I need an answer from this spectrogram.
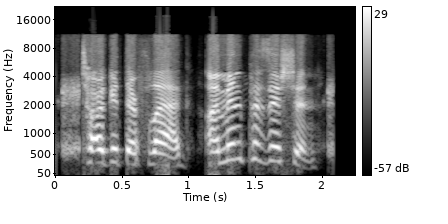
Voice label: Target Flag, Female; T2 Female 01

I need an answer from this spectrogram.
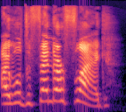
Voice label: Self Defend Flag, Female; Female 02

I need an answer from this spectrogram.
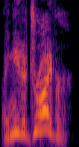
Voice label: Need Driver, Male

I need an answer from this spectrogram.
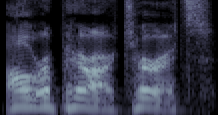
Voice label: Self Repair Turrets, Soldier Male

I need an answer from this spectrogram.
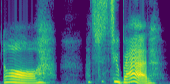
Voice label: Taunt "Aww", Female; Female 02

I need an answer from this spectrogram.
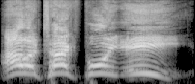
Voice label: ATTACK, Soldier Male

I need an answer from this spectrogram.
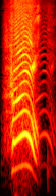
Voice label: Team Help, Female; T2 Female 01

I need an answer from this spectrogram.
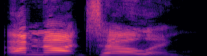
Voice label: Team Don't Know, Female

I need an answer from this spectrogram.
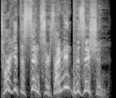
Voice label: Target Sensors, Male

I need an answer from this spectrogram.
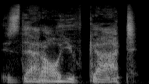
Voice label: Taunt Obnoxious, Male

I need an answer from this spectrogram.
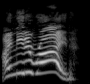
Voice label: Need Ride, Female; Female 02

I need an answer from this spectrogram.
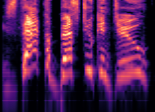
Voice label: Taunt Obnoxious, Soldier Male

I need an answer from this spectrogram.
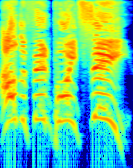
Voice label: ILL DEFEND, Male; T2 Male 01

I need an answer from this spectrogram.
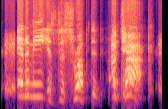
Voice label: Enemy Disarray, Female

